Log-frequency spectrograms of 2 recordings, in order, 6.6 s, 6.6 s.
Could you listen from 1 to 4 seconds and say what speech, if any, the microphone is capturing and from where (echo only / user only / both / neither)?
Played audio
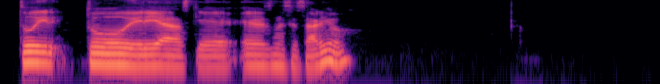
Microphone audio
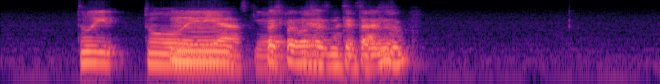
both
